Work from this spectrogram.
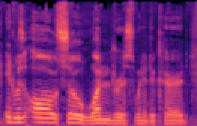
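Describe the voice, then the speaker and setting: A desperate, ragged old magician, wavering between pleading and faded grandeur, as a man reads him aloud. The voice rises well above the reader's own low tone. He speaks slowly and with weight, like a figure in a storybook. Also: animated, mellow. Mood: brooding.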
